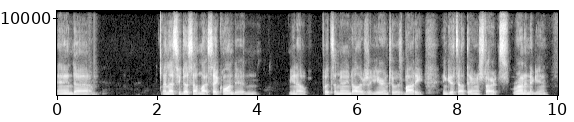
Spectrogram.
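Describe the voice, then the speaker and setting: A man's very deep, low voice, dark and mellow in tone, with monotone, flat intonation, a moderate pace and long, frequent pauses. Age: 40s. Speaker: podcast host. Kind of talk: live-stream sports talk. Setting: home studio live stream. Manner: casual, slangy.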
